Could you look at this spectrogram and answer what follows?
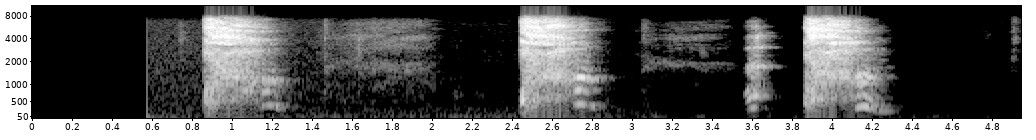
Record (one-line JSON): {"three_cough_length": "4.9 s", "three_cough_amplitude": 22151, "three_cough_signal_mean_std_ratio": 0.36, "survey_phase": "beta (2021-08-13 to 2022-03-07)", "age": "18-44", "gender": "Female", "wearing_mask": "No", "symptom_none": true, "smoker_status": "Never smoked", "respiratory_condition_asthma": false, "respiratory_condition_other": false, "recruitment_source": "REACT", "submission_delay": "1 day", "covid_test_result": "Negative", "covid_test_method": "RT-qPCR"}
